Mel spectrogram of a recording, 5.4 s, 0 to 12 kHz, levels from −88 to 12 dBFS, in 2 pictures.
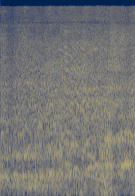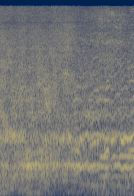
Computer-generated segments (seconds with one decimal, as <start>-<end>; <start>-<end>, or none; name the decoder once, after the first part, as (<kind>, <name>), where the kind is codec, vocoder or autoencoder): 2.1-4.2 (codec, SNAC)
